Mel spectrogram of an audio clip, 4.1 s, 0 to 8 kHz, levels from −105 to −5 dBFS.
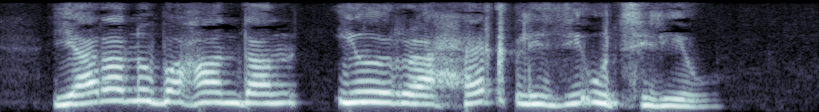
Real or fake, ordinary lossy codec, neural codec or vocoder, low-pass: real; MP3, 64 kbps; none; 7.2 kHz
